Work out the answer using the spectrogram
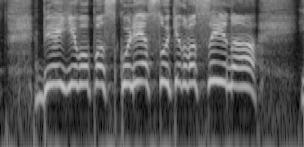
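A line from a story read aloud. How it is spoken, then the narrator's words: Shouting crowd. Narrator (Russian): полотеры кричали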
